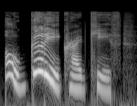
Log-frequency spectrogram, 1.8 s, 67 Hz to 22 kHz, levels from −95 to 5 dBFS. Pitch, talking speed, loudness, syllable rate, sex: 245 Hz, 130 wpm, -16 LUFS, 3.3 syllables/s, female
